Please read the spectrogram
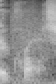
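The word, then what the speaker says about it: Sengoku Basara X: and no not X though it shows an X you don't say it like X you say across because that's what your pan does because it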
